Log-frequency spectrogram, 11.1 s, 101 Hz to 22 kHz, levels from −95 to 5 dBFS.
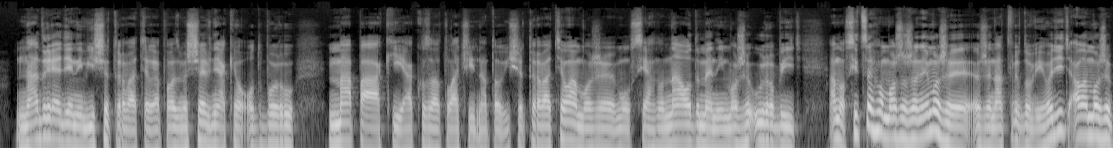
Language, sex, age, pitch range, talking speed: Slovak, male, 20-39, 105-130 Hz, 180 wpm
